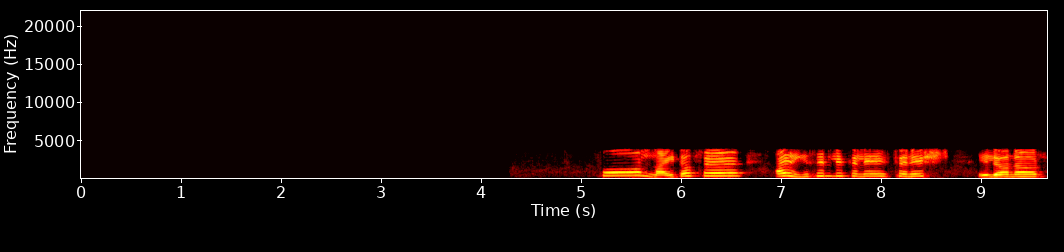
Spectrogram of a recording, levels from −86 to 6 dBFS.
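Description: A speech clip coded throughout with the iLBC codec: nothing passes above about 3.8 kHz, so a spectrogram shows a flat ceiling there, with energy confined to roughly 300 Hz to 3.7 kHz. Each 30 ms frame is coded independently, consistent with the 13.33 kbps mode, giving plainly audible rough, synthetic texture.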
